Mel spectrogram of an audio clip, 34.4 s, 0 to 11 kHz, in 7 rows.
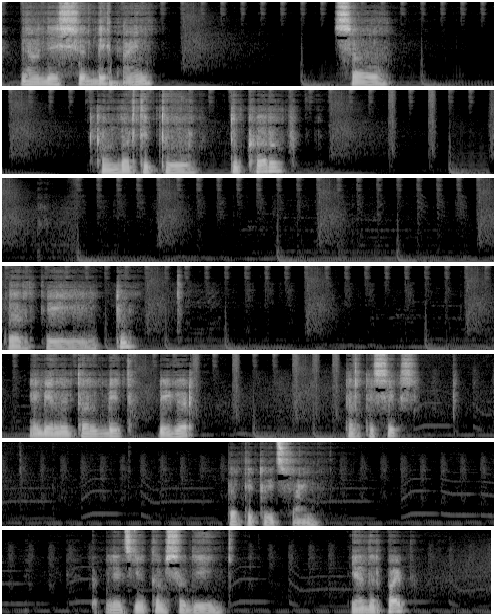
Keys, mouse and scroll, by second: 0.0 click, 0.6-1.1 shift+middle drag, 1.1 Tab, 2.2-5.3 drag, 7.9 click, 8.3-8.8 scroll down 10, 10.0 click, 11.0 click, 11.4-11.9 scroll down 4, 12.2-15.3 drag, 16.5-19.5 middle drag, 20.9-23.2 drag, 23.2-25.9 middle drag, 25.9 scroll down 4, 26.1-27.1 shift+middle drag, 27.1 scroll up 3, 27.6-29.5 shift+middle drag, 29.5 Tab, 30.4 2, 31.1 alt+click, 31.8-33.1 middle drag, 33.1 shift+s, 34.2 Tab.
